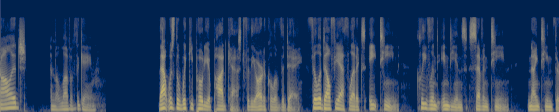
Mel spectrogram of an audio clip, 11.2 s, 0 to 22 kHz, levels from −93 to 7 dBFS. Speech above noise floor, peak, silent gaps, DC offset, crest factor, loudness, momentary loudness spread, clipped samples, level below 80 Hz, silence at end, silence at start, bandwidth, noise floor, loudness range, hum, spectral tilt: over 65 dB; -6 dBFS; 2.12-3.15 s; under 0.1%; 20 dB; -25 LUFS; 14 LU; under 0.1%; -48 dBFS; 0 s; 0 s; 11.5 kHz; under -90 dBFS; 2 LU; none; -5 dB/octave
